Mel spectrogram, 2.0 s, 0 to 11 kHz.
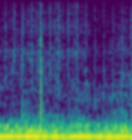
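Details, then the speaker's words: BMW 325xi E46 salvage-auction car with questionable battery, just started, exhaust with resonators but no catalytic converters or muffler: lumpy, uneven low idle with slight stumble; running rough, not happy, cause unclear. "let's see if she could fire up well she's not really not happy she's not happy"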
